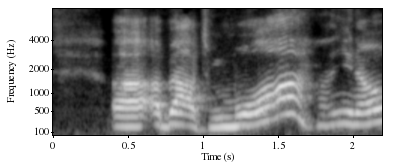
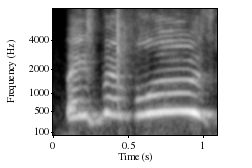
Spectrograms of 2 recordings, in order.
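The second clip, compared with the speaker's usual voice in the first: shout-out; 12 semitones higher, 8 dB louder than usual. Real, not acted. Shouting out a viewer name.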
